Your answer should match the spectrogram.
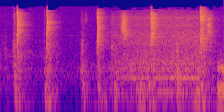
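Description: A quick run of light clicks and knocks, several in two seconds, over a low hiss.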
